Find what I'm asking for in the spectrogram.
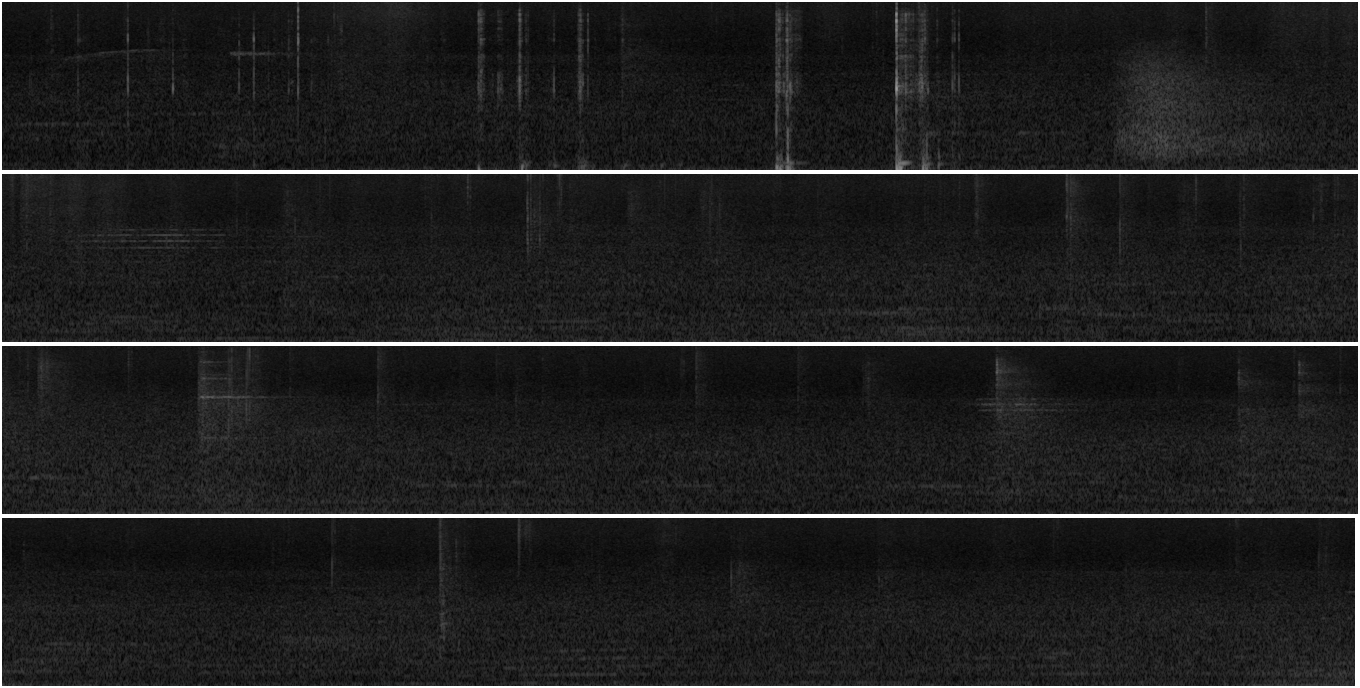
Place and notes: Cine Ópera, Col. San Rafael - Interior Cine Ópera
Grabación realizada al interior de la nave principal del legendario Cine Ópera, actualmente abandonado. El objetivo era registrar ecos de la memoria sonora del lugar, capturar el "silencio" y la resonancia de sonidos del exterior. Se logran escuchar pasos explorando el impresionante lugar, ya vacío de butacas o vestigios de lo que llegó a ser. Al final del track las campanas de la iglesia de San Cosme y Damián se hacen presentes señalando la hora, así como el tronido del cielo anunciando posible lluvia.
